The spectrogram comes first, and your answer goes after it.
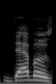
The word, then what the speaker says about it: Dubose: quote was man and either either we pronounced Travis's last name wrong or Dabo does because DuBose like you know that etienne guy or I can't remember how he says it I'm like I don't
